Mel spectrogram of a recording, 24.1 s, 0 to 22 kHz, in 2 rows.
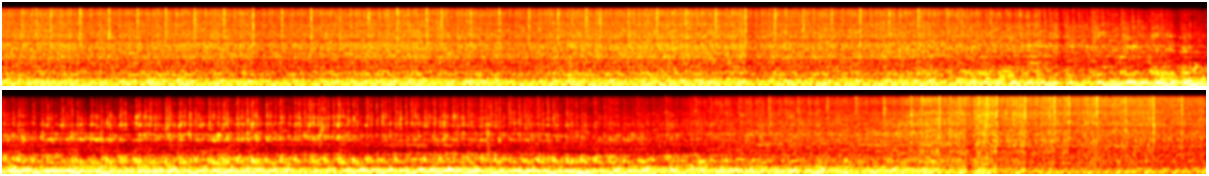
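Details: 1972 Monte Carlo V8 idling: sharp, puffing tick riding on the exhaust note, an exhaust leak.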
